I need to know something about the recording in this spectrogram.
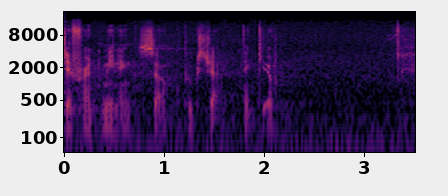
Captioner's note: foreign language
